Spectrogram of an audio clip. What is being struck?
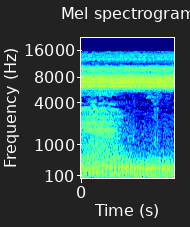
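Nothing is struck.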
